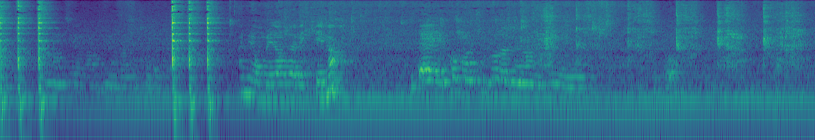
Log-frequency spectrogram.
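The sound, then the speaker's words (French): A small spoon scrapes around a dish during cooking. A few sharp metallic clinks are followed by softer, uneven scraping and stirring, all fairly quiet. “Tiens, avec une petite cuillère, racle tout ce qu'il y a là autour. Mettez de la cuillère et racle comme ça.”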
